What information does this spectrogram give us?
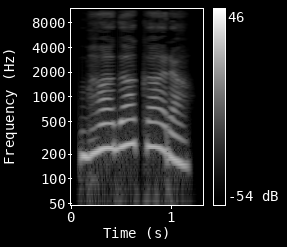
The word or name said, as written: ಬಗ್ಗರೆ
